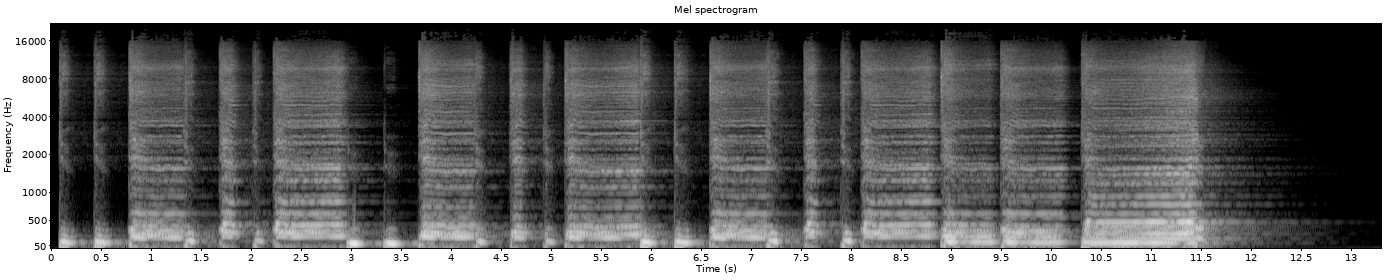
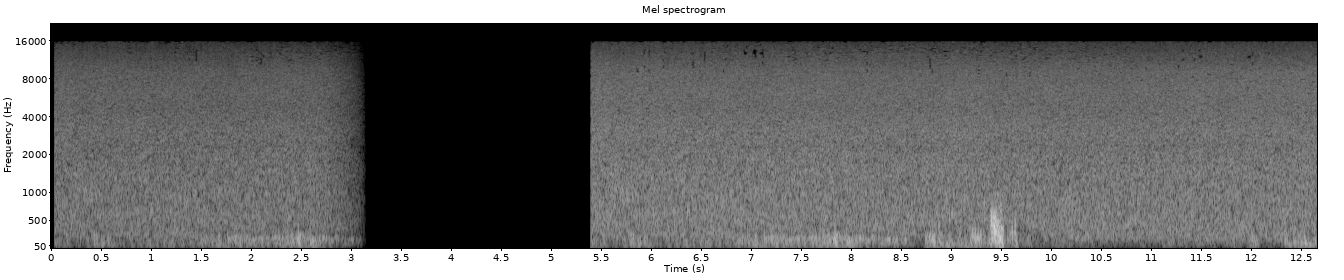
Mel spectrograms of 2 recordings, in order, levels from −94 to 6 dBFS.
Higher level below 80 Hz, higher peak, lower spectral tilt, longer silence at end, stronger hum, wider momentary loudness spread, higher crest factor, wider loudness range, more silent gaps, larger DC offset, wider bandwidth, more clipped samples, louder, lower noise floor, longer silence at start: first, -32 dBFS vs -46 dBFS; about the same, 0 dBFS vs -2 dBFS; first, -6 dB/octave vs -3 dB/octave; first, 1.6 s vs 0 s; neither; first, 10 LU vs 5 LU; second, 18 dB vs 28 dB; second, 4 LU vs 10 LU; second, none vs 3.15-5.39 s; neither; about the same, 15.5 kHz vs 16 kHz; neither; first, -19 LUFS vs -28 LUFS; second, -82 dBFS vs under -90 dBFS; about the same, 0.1 s vs 0.05 s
